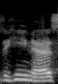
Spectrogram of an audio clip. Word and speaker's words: Hina: I say it pronounced Hina. People may call it Hina, H-I-N-A.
